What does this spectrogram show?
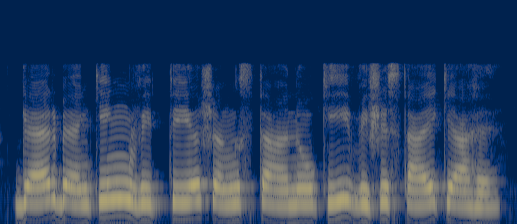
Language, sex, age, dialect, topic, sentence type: Hindi, female, 25-30, Hindustani Malvi Khadi Boli, banking, question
